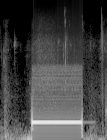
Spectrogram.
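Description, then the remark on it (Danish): A single steady telephone ringing tone sounds for about a second, clear and fairly loud, on an outgoing call to the Døgnkiosk kiosk in Tørring. No one speaks over it, and a faint quiet line surrounds it. “Så lad os lige prøve at, øh, at se, hvor fantastisk det er, når vi ringer til, øh, til kiosken nu.”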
